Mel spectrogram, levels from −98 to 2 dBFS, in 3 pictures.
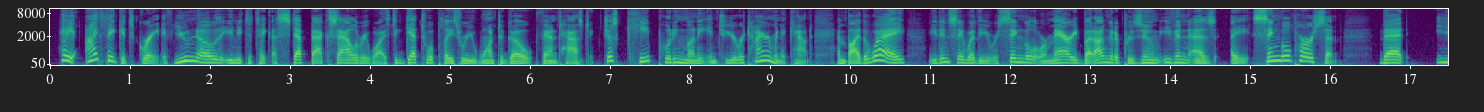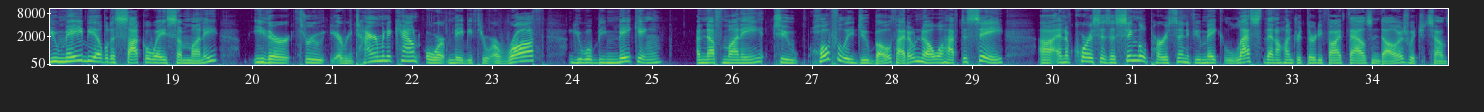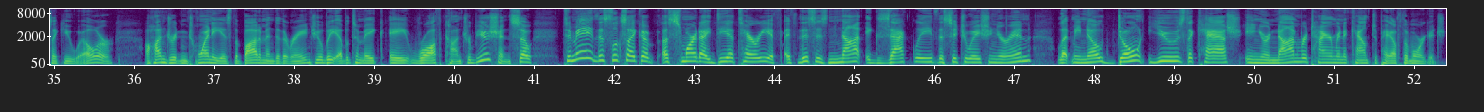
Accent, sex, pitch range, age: American, female, 150-210 Hz, 50-69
